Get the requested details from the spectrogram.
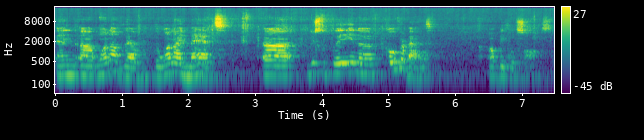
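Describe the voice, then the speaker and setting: In a Brazilian accent, a woman speaks at a fairly slow pace with long, frequent pauses, amid audible room echo and noticeable background noise. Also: medium pitch for a woman, ordinary pitch variation. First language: Portuguese. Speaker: academic researcher. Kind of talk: conference Q&A. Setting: conference room with audience. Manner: halting.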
